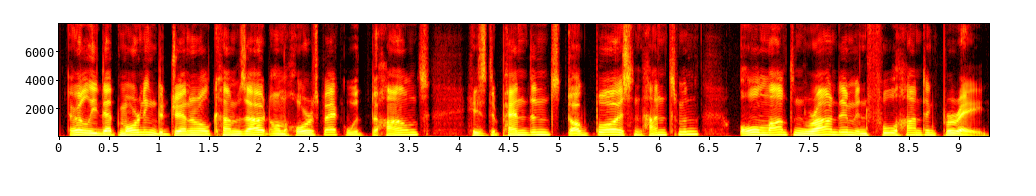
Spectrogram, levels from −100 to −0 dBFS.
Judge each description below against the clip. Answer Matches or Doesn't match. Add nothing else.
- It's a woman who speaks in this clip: Doesn't match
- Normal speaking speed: Matches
